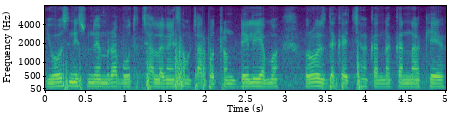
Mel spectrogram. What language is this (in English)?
Maithili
